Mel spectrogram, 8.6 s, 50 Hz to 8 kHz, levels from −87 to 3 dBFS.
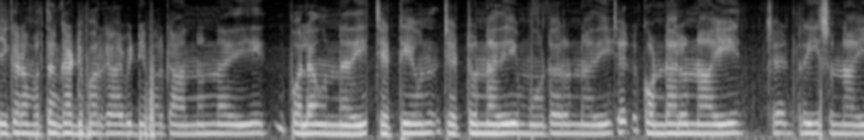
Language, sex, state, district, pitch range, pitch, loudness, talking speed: Telugu, female, Telangana, Karimnagar, 195-200 Hz, 195 Hz, -14 LUFS, 120 wpm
